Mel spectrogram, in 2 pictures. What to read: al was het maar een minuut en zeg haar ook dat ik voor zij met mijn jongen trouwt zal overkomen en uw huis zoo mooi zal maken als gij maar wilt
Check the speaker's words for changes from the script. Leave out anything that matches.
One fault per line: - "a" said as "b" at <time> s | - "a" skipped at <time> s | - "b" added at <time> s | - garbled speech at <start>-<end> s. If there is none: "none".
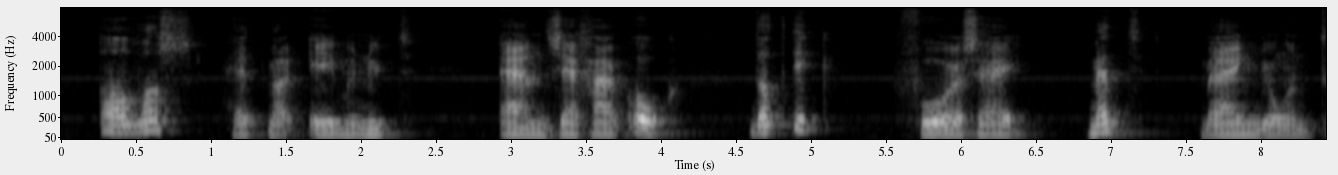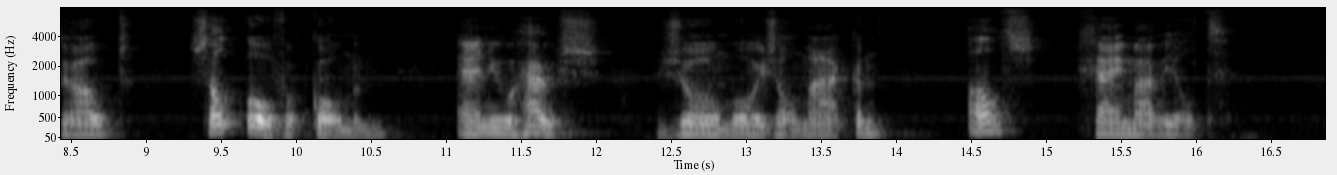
none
